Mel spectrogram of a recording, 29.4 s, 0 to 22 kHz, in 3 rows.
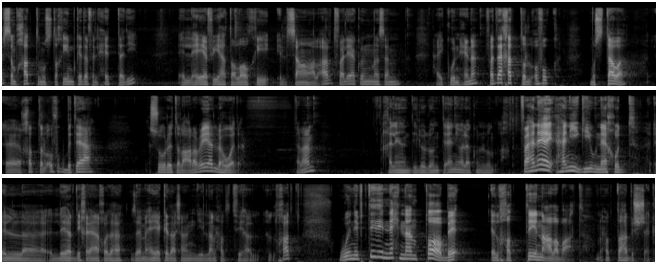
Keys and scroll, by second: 0.3 shift+space, 6.4 space, 10.2 v, 11.1 Up, 11.3 Up, 13.0 Up.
